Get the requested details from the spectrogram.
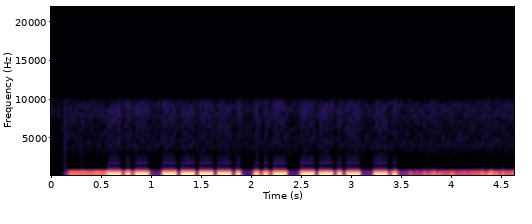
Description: Morse code, heard as a keyed tone, about 26 wpm, 350 Hz. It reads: K9UQN
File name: contests / CW-SS-k5tr- -1300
